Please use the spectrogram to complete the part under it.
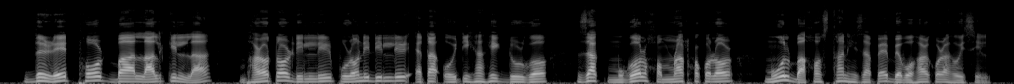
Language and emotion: Assamese, neutral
